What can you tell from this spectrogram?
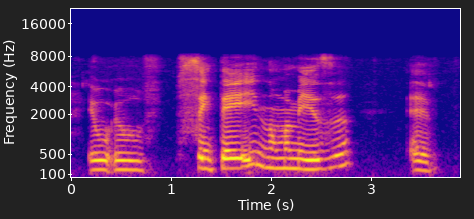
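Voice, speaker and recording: The woman's pitch sits fairly high. It varies in an ordinary way. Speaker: YouTuber and illustrator. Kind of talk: casual storytelling vlog. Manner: soft-spoken; hesitant, many fillers.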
